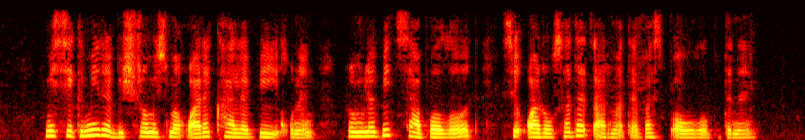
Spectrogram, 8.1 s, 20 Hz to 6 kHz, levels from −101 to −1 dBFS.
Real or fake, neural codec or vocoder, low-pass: real; none; 5.4 kHz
